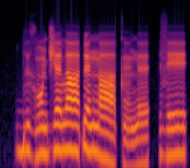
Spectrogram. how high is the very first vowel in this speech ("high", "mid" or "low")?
high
